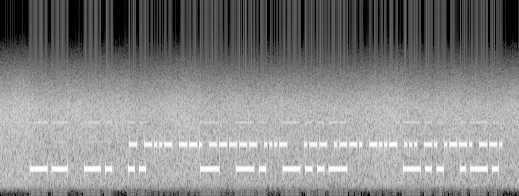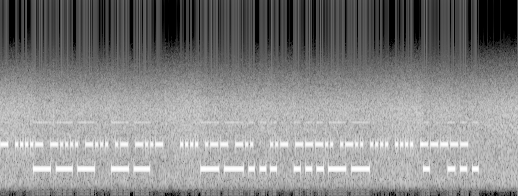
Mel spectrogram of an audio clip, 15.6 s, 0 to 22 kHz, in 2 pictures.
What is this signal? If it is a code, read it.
Morse code, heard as two keyed tones, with radio static. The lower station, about 14 wpm, 560 Hz: MNI TNX DR OM 73 ES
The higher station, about 32 wpm, 1060 Hz: TXG0V WPXSNPG T46BAX HWD U8LHH0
